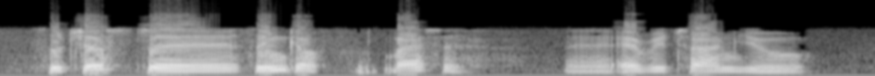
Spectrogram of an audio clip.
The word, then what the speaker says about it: Lasse: it guys that there's many who says lassy or just or something but it's lassy um L lass some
